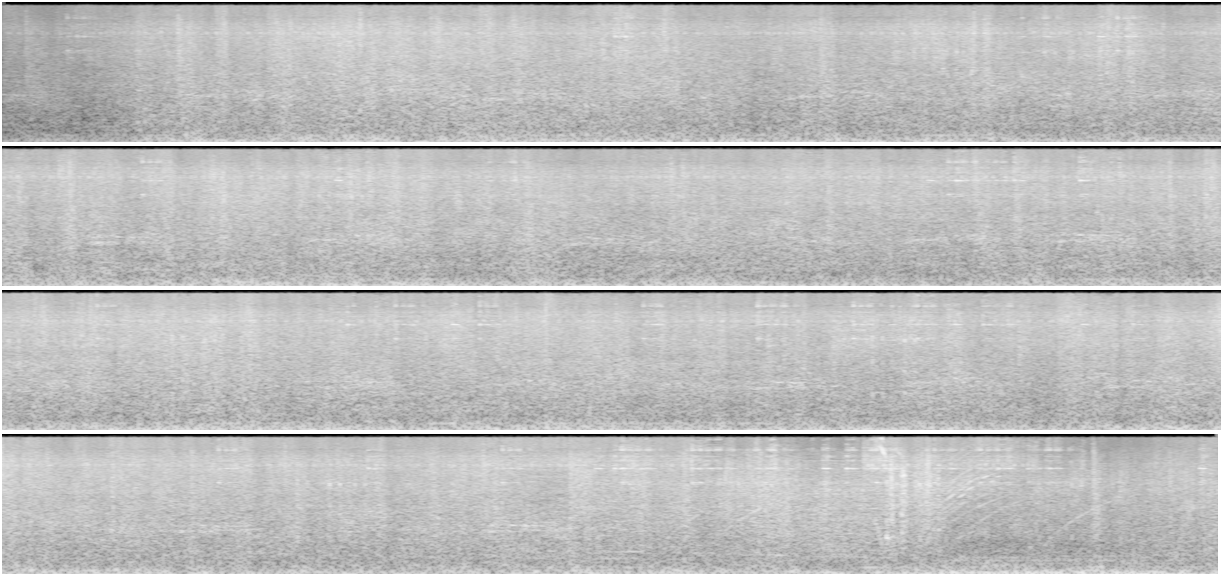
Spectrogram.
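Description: Base buildings blown apart in the video game The Riftbreaker: a loud, continuous barrage of booming explosions and crackling bursts blended into a dense roar that stays intense from start to finish.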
